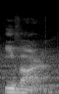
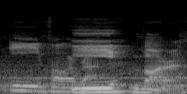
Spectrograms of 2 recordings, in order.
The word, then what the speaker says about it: Ivara: name again sarah devar uh it's ivara ivara is the pronunciation that joshua is telling you she is not speaking evil vara hi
